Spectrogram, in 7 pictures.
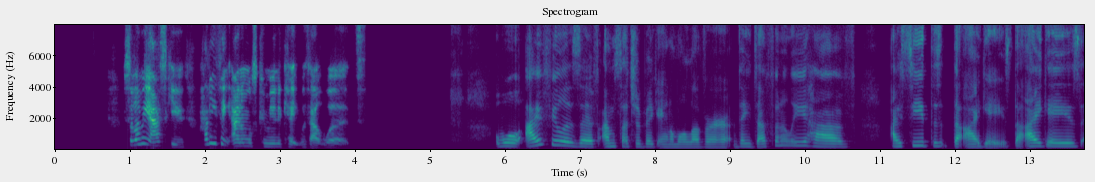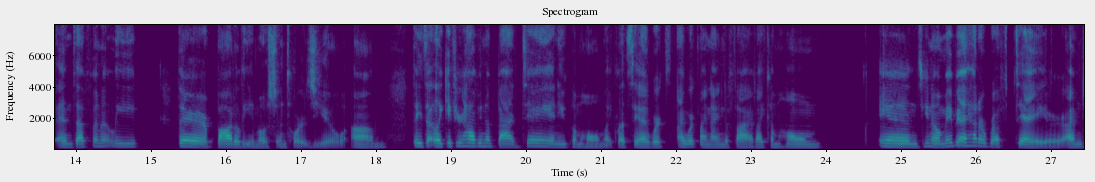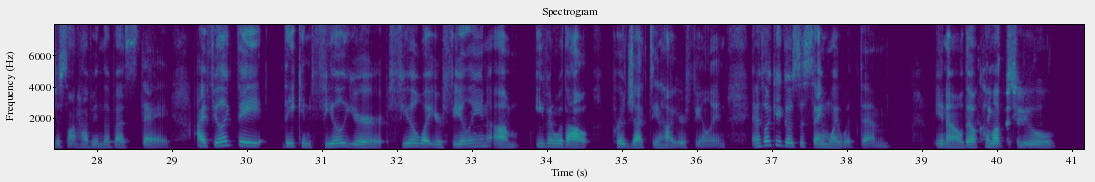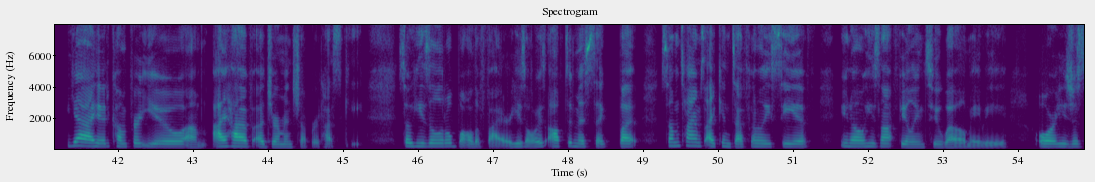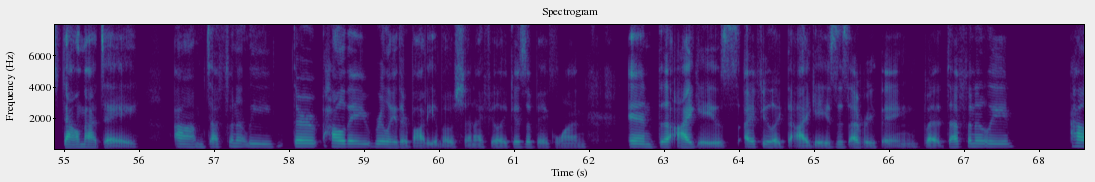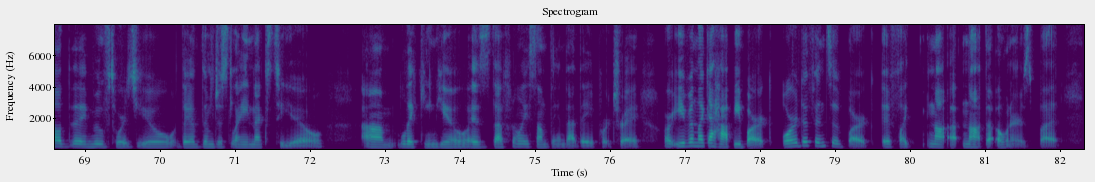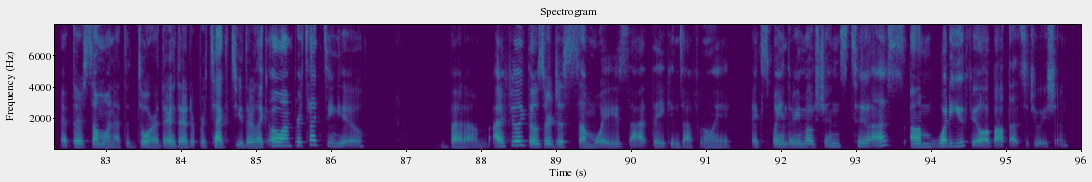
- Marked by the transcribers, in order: other background noise; tapping
- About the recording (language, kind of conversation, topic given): English, unstructured, How do animals communicate without words?
- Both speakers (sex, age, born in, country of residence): female, 30-34, United States, United States; female, 50-54, United States, United States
